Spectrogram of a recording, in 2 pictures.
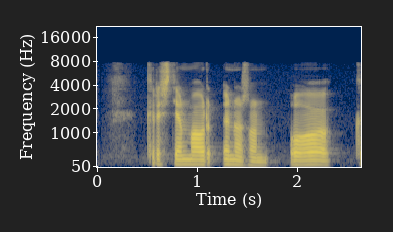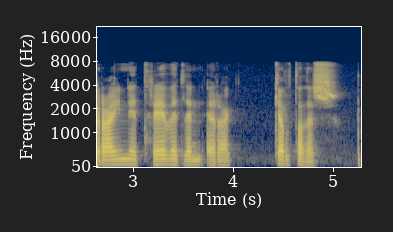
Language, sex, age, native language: Icelandic, male, 30-39, Icelandic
